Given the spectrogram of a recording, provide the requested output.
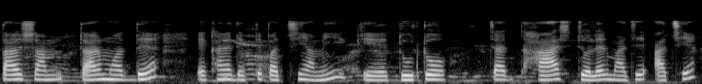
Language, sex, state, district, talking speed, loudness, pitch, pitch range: Bengali, female, Assam, Hailakandi, 130 wpm, -16 LUFS, 220 Hz, 205-235 Hz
